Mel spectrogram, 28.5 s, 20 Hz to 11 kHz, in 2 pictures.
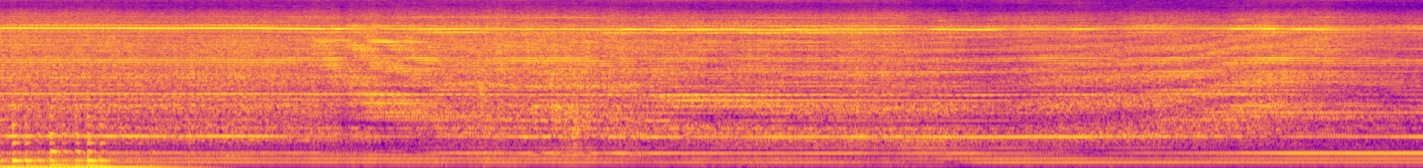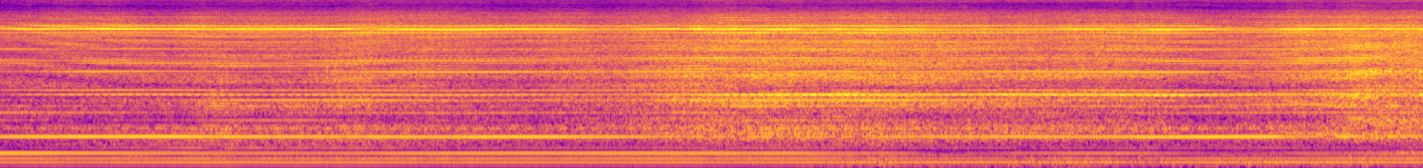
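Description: Align T-Rex 600 radio-controlled helicopter running at flying speed: a steady high whine from the drive and gears over the chop of the main and tail rotors. The pitch sweeps up and down a little twice as it flies past.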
